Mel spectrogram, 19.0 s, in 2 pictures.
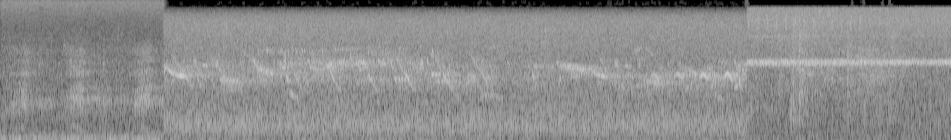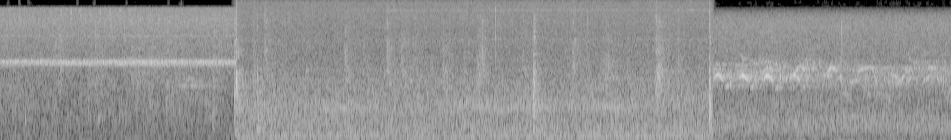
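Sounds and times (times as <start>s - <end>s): background hiss: 0.0s - 17.0s
birds chirping: 11.9s - 17.7s.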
